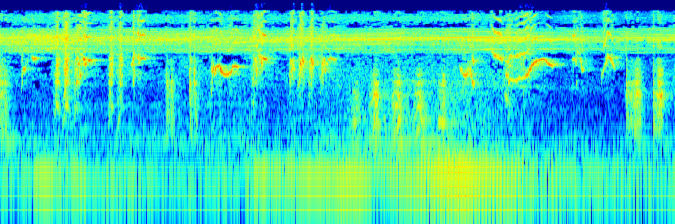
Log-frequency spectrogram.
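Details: Javan myna in a song loaded with varied filler phrases, meant to prompt a silent myna into singing: rapid chirps, sharp clicks and rising whistled slurs over a steady high insect-like hiss and low rumble.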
